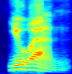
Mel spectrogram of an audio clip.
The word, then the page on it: UN: American English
